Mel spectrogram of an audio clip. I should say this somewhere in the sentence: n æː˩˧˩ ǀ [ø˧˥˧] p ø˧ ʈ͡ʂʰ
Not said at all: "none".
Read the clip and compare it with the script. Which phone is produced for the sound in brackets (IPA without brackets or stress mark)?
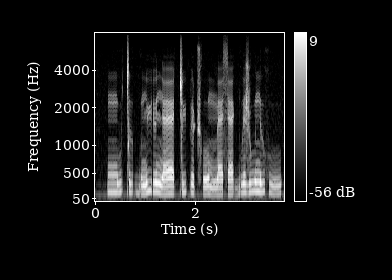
y˧˥˧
